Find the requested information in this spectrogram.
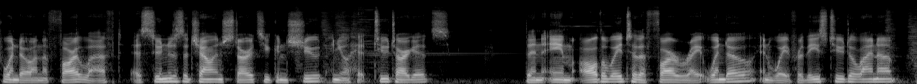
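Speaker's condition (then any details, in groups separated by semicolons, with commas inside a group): No condition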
